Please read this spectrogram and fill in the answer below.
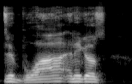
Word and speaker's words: Dubois: look isn't it pronounced dubois and he goes well that's the french pronunciation i said no that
